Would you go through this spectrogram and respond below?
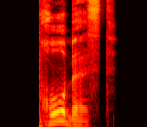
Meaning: second-person singular subjunctive I of proben
- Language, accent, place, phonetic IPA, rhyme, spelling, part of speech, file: German, Germany, Berlin, [ˈpʁoːbəst], -oːbəst, probest, verb, De-probest.ogg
